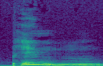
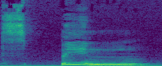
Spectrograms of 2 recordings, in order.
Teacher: In the word pin there is aspiration, but in the word spin there is no aspiration. P doesn't have some sort of plosiveness here.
